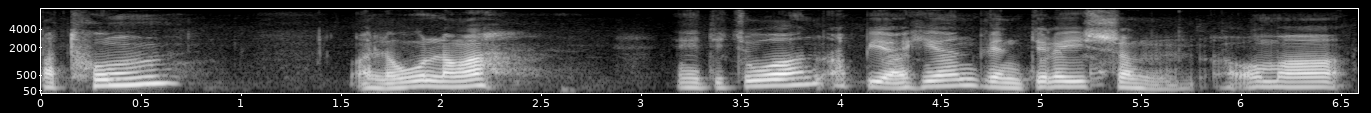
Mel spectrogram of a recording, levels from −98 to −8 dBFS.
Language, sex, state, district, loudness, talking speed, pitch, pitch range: Mizo, male, Mizoram, Aizawl, -20 LUFS, 125 wpm, 150 Hz, 130-175 Hz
